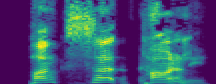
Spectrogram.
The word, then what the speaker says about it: Punxsutawney: Punxsutawney.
